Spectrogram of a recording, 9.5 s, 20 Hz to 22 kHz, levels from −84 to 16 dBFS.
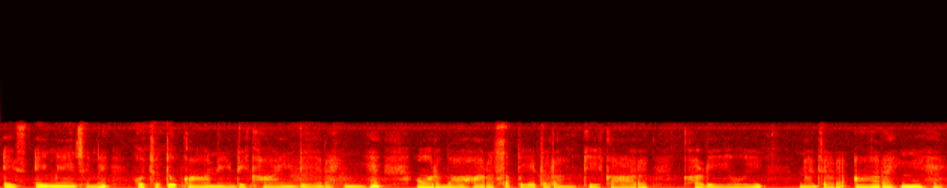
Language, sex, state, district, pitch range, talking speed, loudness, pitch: Hindi, female, Rajasthan, Jaipur, 155-185 Hz, 135 wpm, -18 LUFS, 165 Hz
